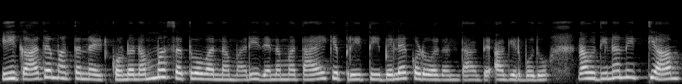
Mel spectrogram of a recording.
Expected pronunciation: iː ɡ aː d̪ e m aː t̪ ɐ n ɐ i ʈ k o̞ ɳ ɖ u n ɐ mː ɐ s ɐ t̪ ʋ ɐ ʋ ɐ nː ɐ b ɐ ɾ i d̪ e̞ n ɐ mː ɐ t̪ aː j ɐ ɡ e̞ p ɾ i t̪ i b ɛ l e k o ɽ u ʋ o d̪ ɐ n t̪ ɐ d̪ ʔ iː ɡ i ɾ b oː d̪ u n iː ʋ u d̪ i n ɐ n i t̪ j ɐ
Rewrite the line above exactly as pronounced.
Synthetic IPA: iː ɡ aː d̪ e m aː t̪ ɐ nː ɐ i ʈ k o̞ ɳ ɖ u n ɐ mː ɐ s ɐ t̪ ʋ ɐ ʋ ɐ nː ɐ m ɐ ɾ i d̪ e̞ n ɐ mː ɐ t̪ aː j ɐ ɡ e̞ p ɾ iː t̪ i b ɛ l e k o ɽ u ʋ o d̪ ɐ n t̪ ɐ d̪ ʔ aː ɡ i ɾ b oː d̪ u n aː ʋ u d̪ i n ɐ n i t̪ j ɐ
